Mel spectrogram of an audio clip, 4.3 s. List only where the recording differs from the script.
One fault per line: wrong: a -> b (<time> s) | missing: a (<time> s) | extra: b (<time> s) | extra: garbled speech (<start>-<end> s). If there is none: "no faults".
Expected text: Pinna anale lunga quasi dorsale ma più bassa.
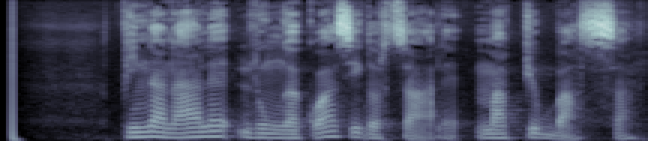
no faults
